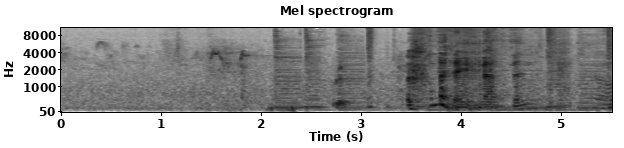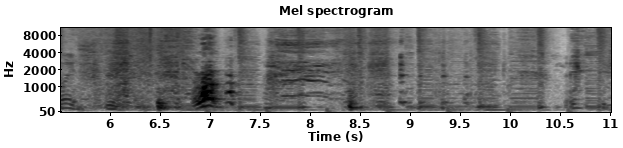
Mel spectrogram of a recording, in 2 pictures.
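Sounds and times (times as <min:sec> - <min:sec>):
speech: 0:02.8 - 0:04.9, 0:05.6 - 0:07.3
laughter: 0:03.4 - 0:04.9, 0:05.7 - 0:11.0
dog barking and yipping: 0:06.7 - 0:07.3.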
